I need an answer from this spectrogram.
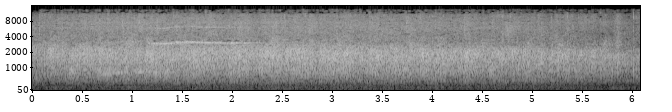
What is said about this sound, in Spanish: Yo creo que nos merecemos un aplauso por eso, ¿no creen?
